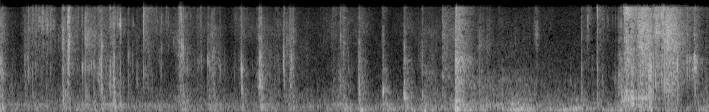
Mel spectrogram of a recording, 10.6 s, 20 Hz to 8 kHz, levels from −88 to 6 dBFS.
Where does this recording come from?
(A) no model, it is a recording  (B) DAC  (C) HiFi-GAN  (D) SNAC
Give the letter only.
A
